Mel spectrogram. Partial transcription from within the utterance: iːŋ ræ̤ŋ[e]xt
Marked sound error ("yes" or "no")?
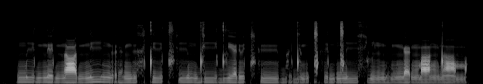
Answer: yes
